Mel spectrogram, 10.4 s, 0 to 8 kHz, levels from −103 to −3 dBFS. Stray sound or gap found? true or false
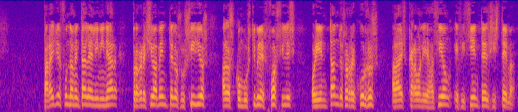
false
